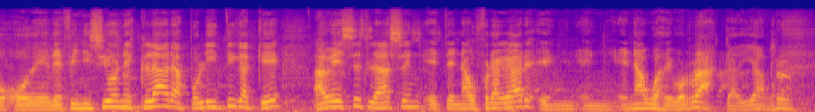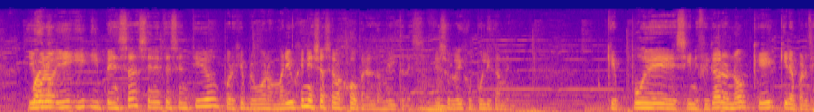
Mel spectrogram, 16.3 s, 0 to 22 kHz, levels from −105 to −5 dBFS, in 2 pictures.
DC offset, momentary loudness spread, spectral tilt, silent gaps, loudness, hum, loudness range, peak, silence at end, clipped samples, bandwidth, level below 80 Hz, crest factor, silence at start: under 0.1%; 12 LU; -5 dB/octave; none; -27 LUFS; none; 5 LU; -12 dBFS; 0 s; under 0.1%; 15.5 kHz; -48 dBFS; 14 dB; 0 s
